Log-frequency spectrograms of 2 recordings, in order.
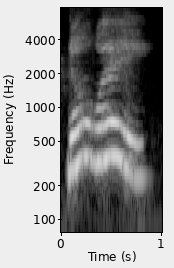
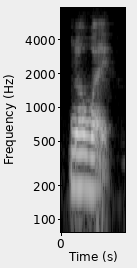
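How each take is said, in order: First: "No way!" as happy disbelief, lifted high; surpresa. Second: "No way." low with a falling tone, not believing it; doubt. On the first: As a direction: exclaim NO WAY in surprise, pitched higher with a rising tone. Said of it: "express the feeling of surprise". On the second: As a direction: say NO WAY doubtfully, dropping the pitch. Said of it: "express the feeling of doubt". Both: Shown as a demonstration.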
